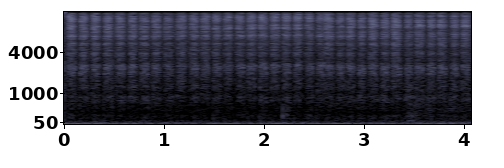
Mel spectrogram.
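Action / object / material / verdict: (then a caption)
scrape / wooden colored pencil on a paper page / paper / none. A light green wooden colored pencil shades a paper coloring book page in quick rubbing strokes while the other hand holds the page flat on a fluffy surface. A steady, rhythmic scratchy rasp pulses with each back-and-forth stroke, bright and papery, over a faint low rumble.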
